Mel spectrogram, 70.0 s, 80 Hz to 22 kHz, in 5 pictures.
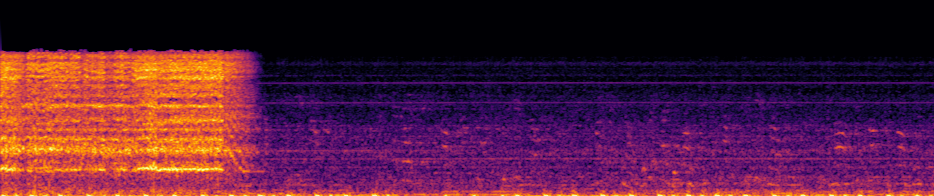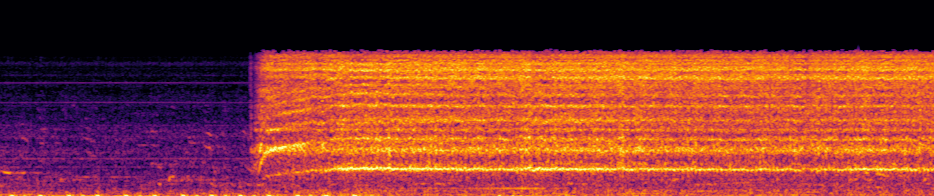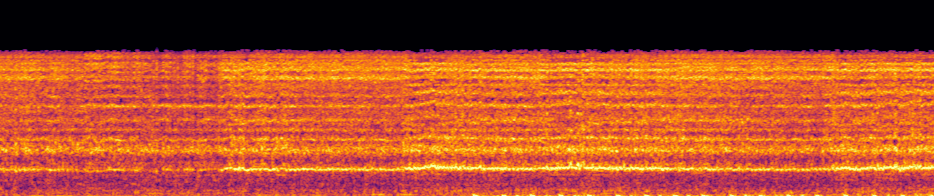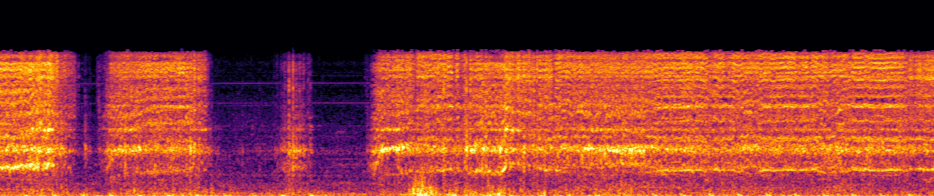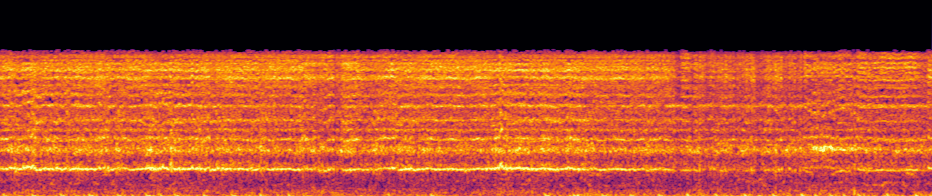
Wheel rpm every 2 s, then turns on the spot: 160, 100, 0, 0, 0, 0, 0, 0, 20, 150, 160, 160, 160, 160, 160, 160, 160, 160, 160, 160, 160, 100, 80, 30, 160, 160, 160, 160, 160, 160, 160, 160, 160, 160, 160.
44-46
